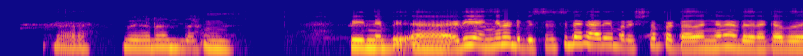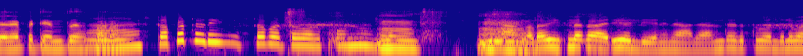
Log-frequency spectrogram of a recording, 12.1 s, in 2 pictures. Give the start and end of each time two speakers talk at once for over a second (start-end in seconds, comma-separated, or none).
3.6-5.5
